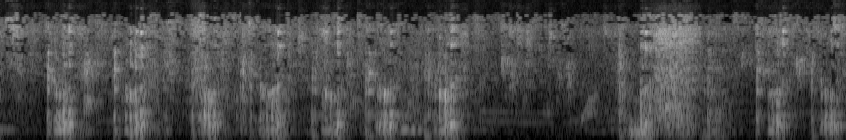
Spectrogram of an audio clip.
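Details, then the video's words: Pigs on a farm uttering quick, clipped grunts roughly three per second, then a pause filled by a splashing, hissing burst before the grunting resumes. "SOUND OF PORK - PIGS ON THE FARM"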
